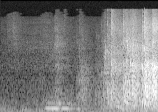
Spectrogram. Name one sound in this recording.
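A piano plays a soft note.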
